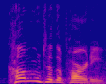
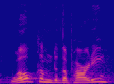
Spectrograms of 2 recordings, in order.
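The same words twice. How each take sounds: First: Louder invitation. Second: Said in the usual way. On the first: Retold or imitated. Granddaughter calling strangers in from the restaurant door, louder. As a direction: Come to the party called out louder, leaning on Come. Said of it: "now she's saying". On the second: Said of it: "instead of saying".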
